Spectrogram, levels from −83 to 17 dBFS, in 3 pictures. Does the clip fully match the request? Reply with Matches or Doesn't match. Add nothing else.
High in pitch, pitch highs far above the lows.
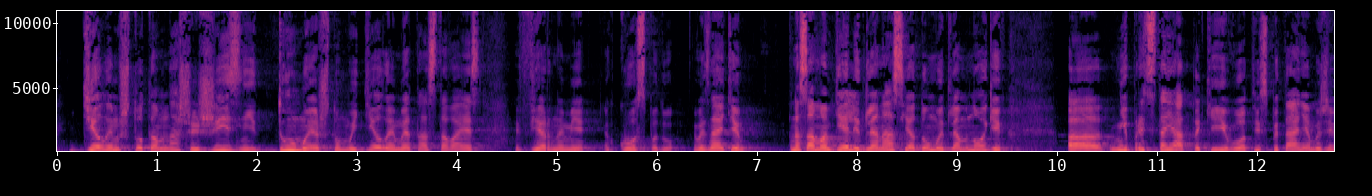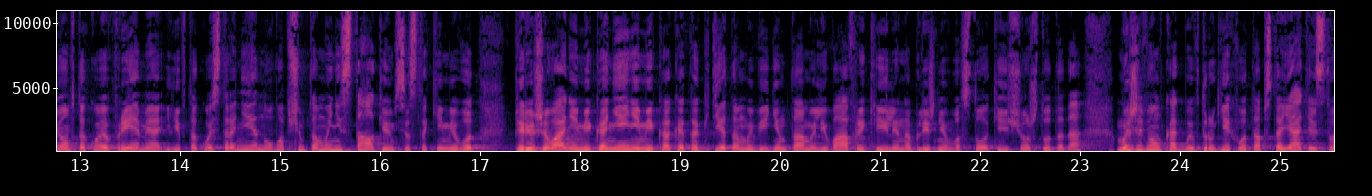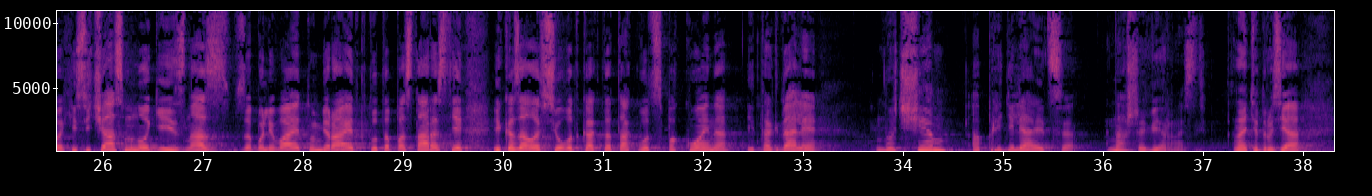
Doesn't match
